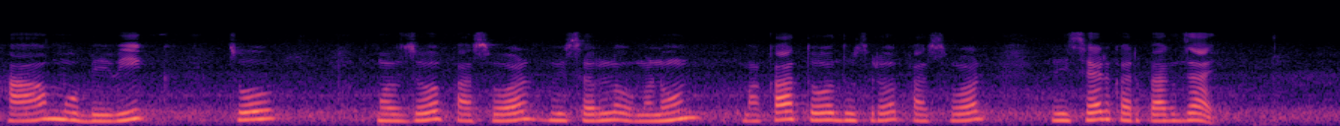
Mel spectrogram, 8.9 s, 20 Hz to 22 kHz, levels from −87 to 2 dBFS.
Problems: background sounds at intervals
